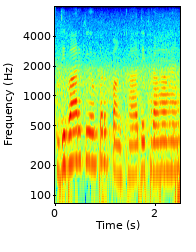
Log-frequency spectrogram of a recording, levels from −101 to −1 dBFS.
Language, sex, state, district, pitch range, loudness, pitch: Hindi, female, Chandigarh, Chandigarh, 170-215 Hz, -19 LUFS, 175 Hz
